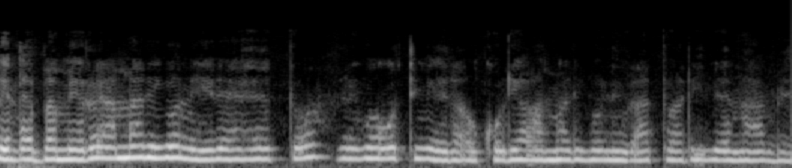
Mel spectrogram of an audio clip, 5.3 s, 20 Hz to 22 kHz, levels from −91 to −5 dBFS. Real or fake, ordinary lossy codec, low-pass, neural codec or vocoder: fake; MP3, 48 kbps; 10.8 kHz; codec, 24 kHz, 3 kbps, HILCodec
